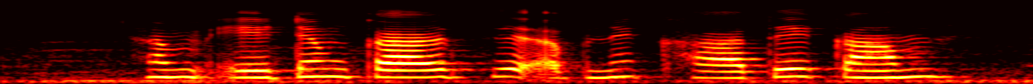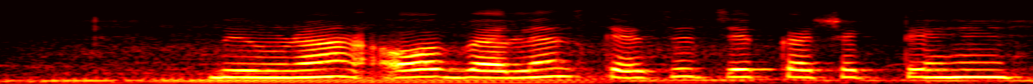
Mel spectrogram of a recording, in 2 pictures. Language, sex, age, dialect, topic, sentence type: Hindi, female, 25-30, Garhwali, banking, question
